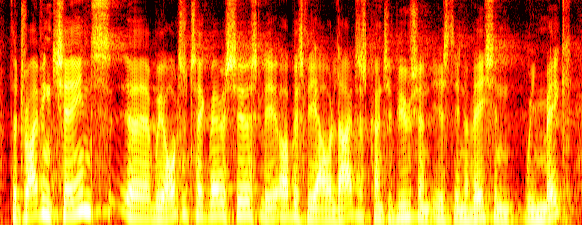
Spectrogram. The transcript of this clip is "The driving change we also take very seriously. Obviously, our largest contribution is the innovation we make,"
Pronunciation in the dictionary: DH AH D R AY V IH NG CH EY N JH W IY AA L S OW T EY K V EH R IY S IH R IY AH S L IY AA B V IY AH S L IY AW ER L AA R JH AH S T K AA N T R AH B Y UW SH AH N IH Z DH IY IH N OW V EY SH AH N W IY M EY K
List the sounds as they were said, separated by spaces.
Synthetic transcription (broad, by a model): DH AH D R AY V IH NG CH EY N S W IY AA L S OW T EY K V EH R IY S IH R IY AH S L IY AA B V IY AH S L IY AW ER L AA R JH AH S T K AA N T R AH B Y UW SH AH N IH Z DH IY IH N OW V EY SH AH N W IY M EY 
